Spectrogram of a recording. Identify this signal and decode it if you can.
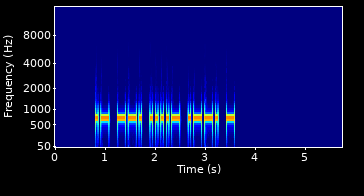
Morse code, heard as a keyed tone, about 22 wpm, 700 Hz. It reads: AG4PT
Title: USA Call Signs - 5 Characters - Repeated 2x - 22wpm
